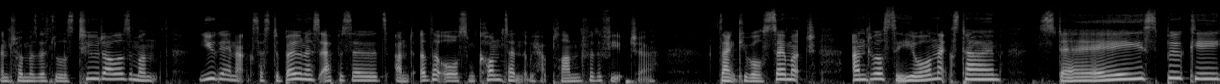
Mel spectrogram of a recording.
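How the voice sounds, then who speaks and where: A woman with an ordinary speaking voice uses lively intonation, a medium pitch and a moderate pace, recorded very cleanly against a silent background. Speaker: podcast host. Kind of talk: casual chat between co-hosts.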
